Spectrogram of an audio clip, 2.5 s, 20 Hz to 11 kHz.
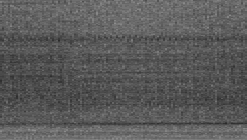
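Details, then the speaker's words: Renault 25 V6 Turbo cold idle after idle control valve repair, steady idle with faint constant whistle, speed holding without hunting or dying where it previously stalled; normal controlled idle, ECU no longer burning. "is it actually working I think it is this is definitely a controlled idle I can hear it change it definitely could not stay at idle before without this valve being cut off"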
